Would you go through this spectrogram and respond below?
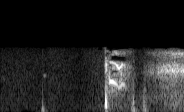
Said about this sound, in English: Take a deep breath. And just cough it out.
